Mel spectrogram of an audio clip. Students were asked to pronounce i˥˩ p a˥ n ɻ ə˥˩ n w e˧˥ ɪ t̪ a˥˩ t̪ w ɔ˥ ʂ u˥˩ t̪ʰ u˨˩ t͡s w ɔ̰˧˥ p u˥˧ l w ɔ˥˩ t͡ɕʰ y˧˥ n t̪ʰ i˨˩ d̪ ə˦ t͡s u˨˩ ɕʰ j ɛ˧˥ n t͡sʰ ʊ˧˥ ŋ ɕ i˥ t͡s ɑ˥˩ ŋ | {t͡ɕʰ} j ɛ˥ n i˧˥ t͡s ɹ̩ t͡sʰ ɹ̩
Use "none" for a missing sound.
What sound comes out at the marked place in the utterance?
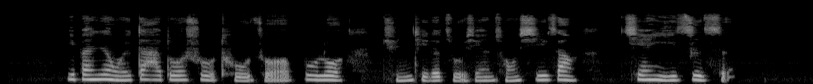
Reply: t͡ɕʰ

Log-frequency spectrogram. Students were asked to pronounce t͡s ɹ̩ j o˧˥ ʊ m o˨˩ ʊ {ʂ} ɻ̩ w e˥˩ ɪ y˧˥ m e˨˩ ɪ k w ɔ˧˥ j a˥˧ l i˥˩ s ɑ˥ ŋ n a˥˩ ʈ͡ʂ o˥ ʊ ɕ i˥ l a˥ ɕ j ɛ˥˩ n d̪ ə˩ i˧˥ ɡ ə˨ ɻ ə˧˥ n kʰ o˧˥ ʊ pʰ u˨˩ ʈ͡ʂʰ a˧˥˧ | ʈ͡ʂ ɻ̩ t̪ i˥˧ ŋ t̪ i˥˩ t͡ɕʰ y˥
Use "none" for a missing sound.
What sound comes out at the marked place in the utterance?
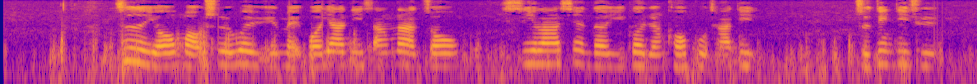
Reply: ʂ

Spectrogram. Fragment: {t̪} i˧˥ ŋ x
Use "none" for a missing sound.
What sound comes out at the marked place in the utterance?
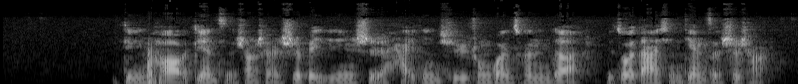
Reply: t̪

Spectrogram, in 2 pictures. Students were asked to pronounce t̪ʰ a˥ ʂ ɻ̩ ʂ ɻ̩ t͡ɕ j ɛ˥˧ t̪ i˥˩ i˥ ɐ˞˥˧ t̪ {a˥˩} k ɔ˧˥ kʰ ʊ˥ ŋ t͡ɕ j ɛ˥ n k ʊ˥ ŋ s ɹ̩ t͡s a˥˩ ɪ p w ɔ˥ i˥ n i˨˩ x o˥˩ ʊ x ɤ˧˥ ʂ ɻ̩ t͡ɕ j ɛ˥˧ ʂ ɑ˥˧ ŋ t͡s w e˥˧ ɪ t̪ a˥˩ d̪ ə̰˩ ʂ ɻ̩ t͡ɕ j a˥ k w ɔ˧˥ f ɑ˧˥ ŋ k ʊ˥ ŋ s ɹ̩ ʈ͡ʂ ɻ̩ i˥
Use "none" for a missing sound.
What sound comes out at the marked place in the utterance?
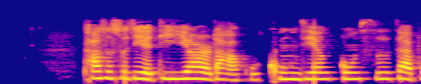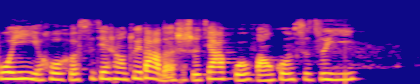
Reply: a˥˩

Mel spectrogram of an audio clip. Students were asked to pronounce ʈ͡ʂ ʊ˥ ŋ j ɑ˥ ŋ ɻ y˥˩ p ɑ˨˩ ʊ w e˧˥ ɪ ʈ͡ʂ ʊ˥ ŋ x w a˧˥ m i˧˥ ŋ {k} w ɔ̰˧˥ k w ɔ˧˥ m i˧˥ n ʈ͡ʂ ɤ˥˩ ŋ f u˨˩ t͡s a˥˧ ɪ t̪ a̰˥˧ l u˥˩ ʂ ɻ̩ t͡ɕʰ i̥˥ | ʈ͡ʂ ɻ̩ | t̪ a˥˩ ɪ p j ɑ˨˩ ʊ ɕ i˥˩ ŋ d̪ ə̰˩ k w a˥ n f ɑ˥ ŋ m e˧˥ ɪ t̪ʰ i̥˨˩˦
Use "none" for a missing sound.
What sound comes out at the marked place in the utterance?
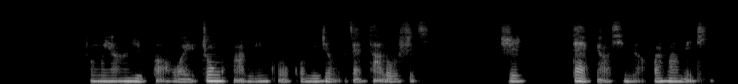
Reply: k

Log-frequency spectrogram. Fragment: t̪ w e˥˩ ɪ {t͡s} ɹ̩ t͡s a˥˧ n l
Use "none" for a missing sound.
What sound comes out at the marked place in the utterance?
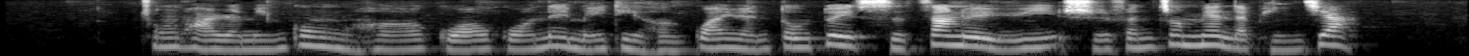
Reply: t͡sʰ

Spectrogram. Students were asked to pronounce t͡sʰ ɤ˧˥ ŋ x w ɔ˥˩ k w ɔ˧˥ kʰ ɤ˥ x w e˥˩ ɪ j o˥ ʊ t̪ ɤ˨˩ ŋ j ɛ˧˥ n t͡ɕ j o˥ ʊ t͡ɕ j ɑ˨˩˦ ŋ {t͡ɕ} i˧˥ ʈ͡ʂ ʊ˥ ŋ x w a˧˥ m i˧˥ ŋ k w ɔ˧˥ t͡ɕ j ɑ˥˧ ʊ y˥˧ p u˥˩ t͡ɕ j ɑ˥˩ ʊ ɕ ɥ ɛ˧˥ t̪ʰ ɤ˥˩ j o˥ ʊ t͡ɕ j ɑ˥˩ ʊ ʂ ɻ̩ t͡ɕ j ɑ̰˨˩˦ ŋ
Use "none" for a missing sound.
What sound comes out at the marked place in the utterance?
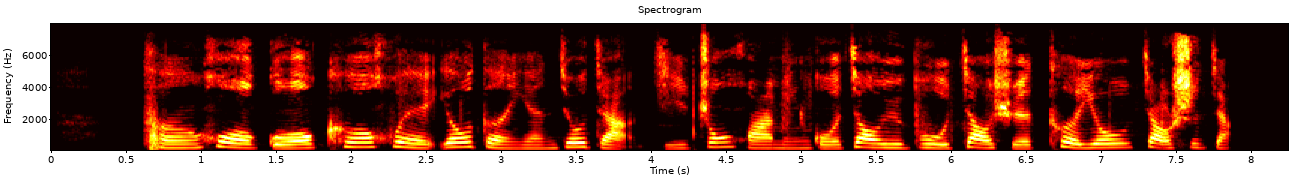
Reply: t͡ɕ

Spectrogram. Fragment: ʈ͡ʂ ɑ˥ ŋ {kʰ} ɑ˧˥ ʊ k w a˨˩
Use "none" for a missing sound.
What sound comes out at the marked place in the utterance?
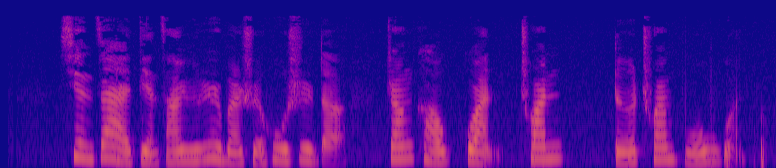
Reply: kʰ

